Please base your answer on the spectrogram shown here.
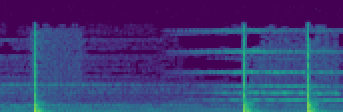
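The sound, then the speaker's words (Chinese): Slow, rhythmic knocking on a door at night: one sharp knock, a long pause, then two more knocks in quick succession, each crisp and evenly loud over a faint steady hum. “那是一种缓慢的敲门声，非常有节奏，先是一下，然后停顿片刻，接着又是两下。”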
